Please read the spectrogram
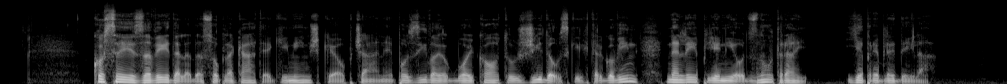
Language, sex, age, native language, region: Slovenian, male, 30-49, Slovenian, Gorenjska region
